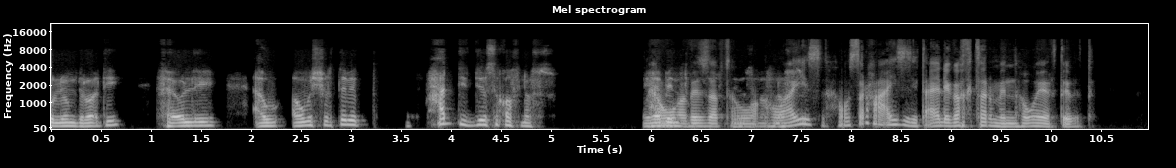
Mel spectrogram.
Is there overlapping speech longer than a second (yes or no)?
yes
